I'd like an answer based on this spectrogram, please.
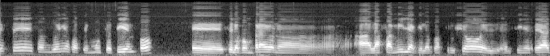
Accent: Bahía Blanca, Buenos Aires Province, Argentina; yo soy incluso de Bahía Blanca, soy del sur de Buenos Aires.

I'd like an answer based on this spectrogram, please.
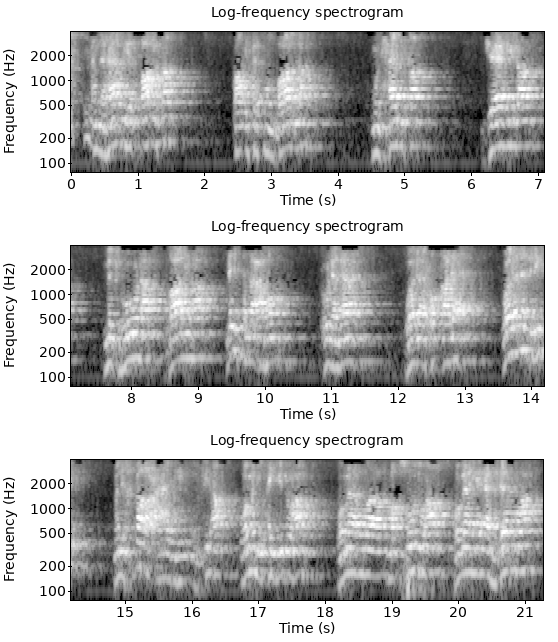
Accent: Algeria; وإن ما تتمتع به بلدنا الجزائر على ما فيها من شيء من الانحراف

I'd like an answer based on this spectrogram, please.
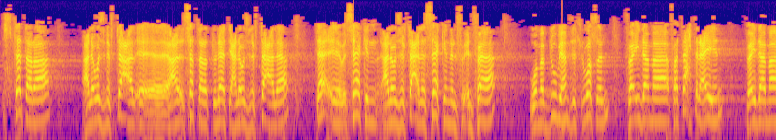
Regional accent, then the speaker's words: Libya; accent: Libyan; استعمال لغوي معروف عندنا في لهجتنا الليبية

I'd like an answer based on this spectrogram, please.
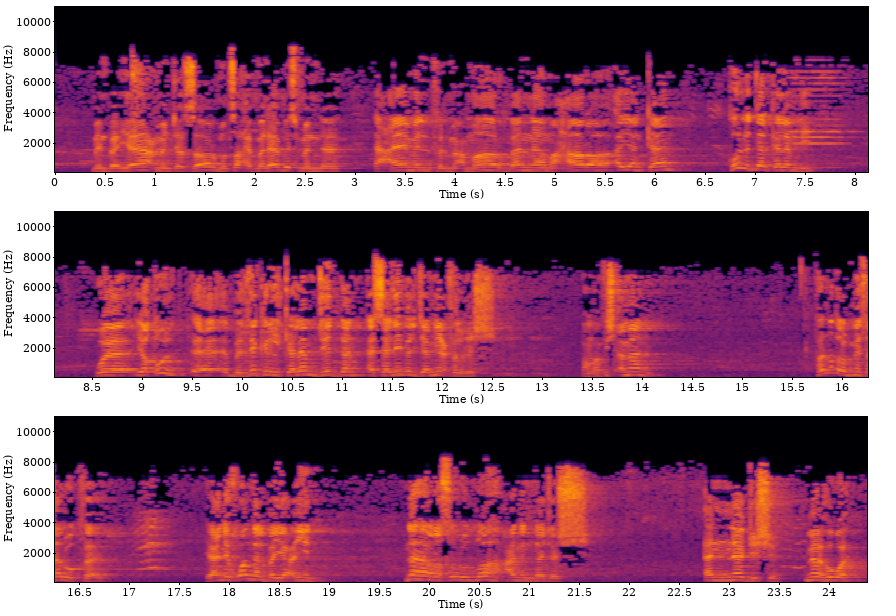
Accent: Egypt; احنا عندنا في مصر مثلا

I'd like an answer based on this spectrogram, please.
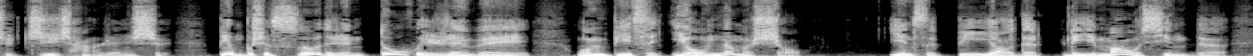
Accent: China; 其实类似的事儿呢，我们中国人的传统的问候语相对来说比较简单

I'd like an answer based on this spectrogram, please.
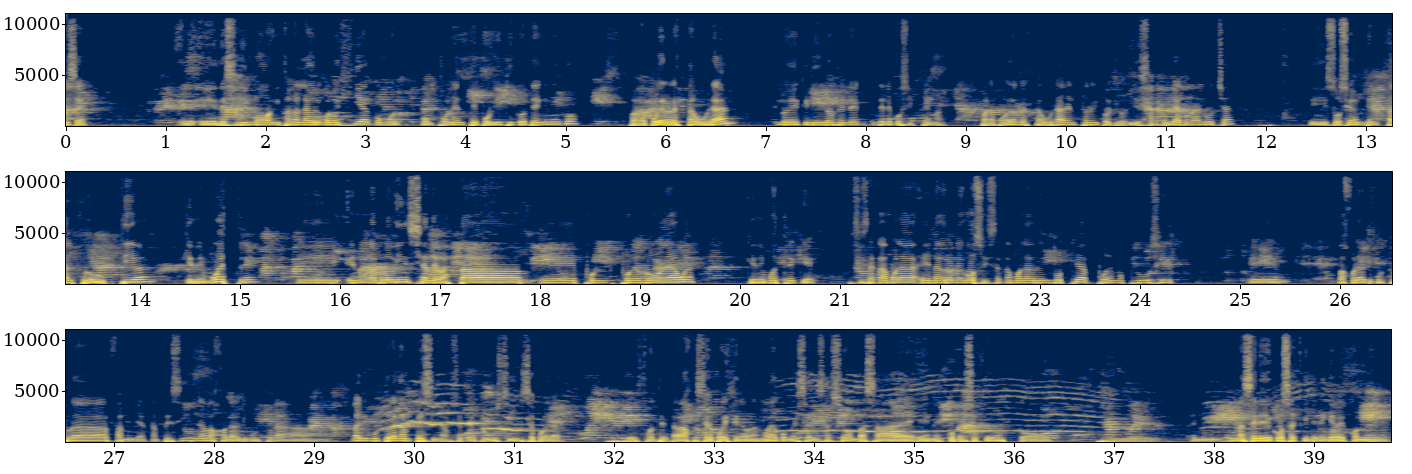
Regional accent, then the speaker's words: Chincolco, Valparaíso, Chile; yo soy de Chincolco

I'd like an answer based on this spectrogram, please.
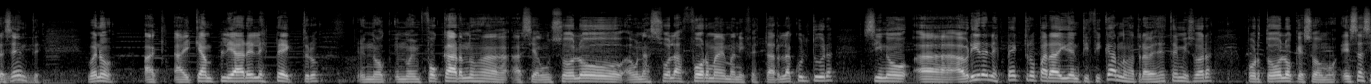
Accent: Caracas, Capital District, Venezuela; como somos nosotros los caraqueños

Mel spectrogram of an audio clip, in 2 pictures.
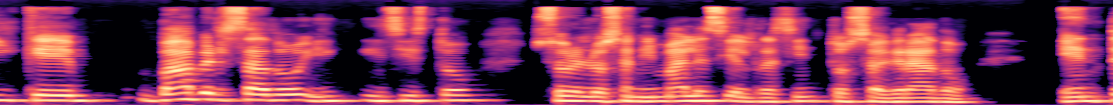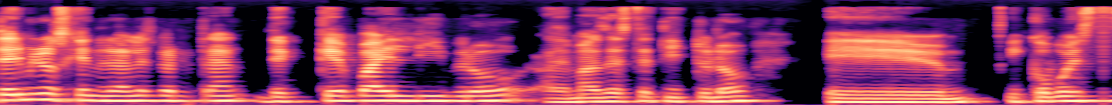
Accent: Mexico; born there; uno como mexicano nacido en México

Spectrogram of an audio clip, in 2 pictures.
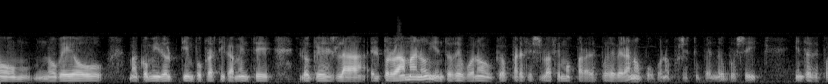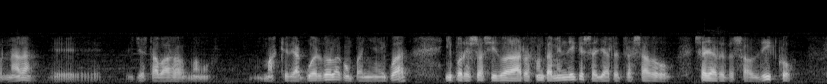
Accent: Madrid, Community of Madrid, Spain; nosotros somos de Madrid

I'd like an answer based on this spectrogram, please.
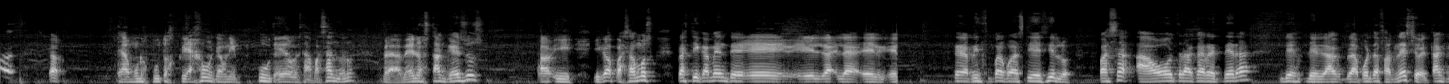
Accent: Valladolid, Castile and León, Spain; born there; más que nada porque como nací en Valladolid

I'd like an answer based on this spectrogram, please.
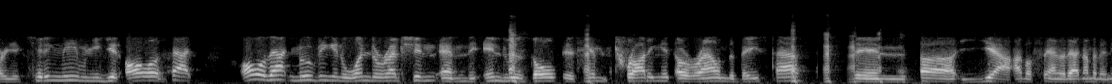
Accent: Stockton, California, United States; I come from Stockton, and I'll leave it at that.

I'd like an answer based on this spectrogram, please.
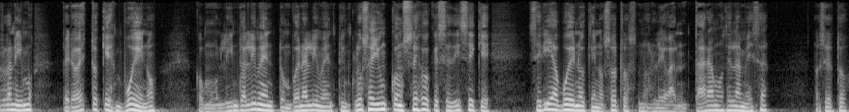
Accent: Osorno, Los Lagos, Chile; born there; una ciudad donde nací, en Osorno, al sur de Chile.

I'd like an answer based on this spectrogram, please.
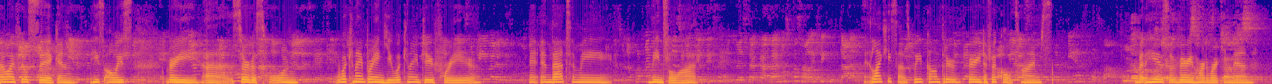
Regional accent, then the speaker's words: New York, United States; Me, I was raised in New York. I come from the world, from the street.

